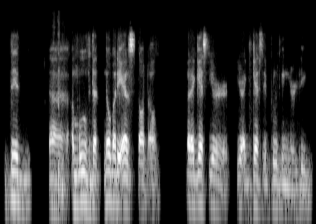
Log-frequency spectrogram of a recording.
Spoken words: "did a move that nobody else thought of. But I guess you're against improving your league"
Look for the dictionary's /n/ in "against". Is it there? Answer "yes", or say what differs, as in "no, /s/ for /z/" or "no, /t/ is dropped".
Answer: no, /n/ is dropped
